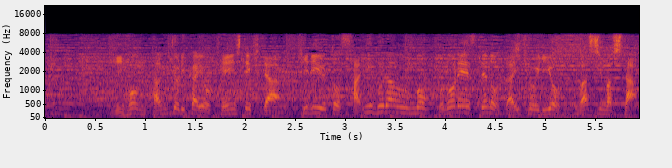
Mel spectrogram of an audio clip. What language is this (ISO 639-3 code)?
jpn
